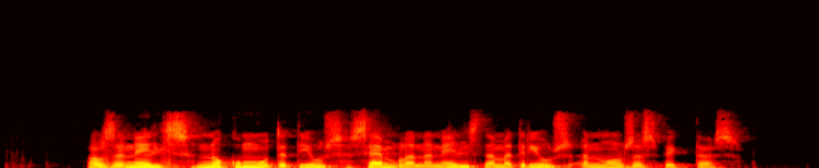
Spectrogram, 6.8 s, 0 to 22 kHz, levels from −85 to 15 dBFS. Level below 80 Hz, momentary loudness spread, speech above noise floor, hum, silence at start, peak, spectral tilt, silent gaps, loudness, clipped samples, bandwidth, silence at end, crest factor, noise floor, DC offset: -62 dBFS; 12 LU; 62 dB; none; 0.75 s; -2 dBFS; -6 dB/octave; none; -17 LUFS; under 0.1%; 7.4 kHz; 0.75 s; 16 dB; -79 dBFS; under 0.1%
